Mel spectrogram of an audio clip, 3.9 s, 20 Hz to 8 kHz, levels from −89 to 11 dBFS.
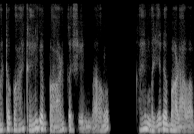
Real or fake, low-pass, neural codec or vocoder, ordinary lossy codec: real; 7.2 kHz; none; none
